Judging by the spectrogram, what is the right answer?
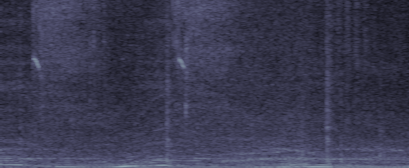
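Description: A car engine in the racing sim Assetto Corsa revving and shifting while driving, the pitch climbing and dropping in repeated sweeps at steady close volume; no talking.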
